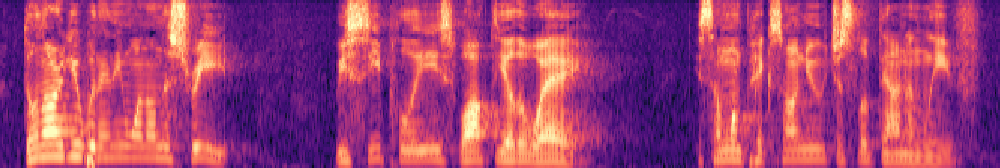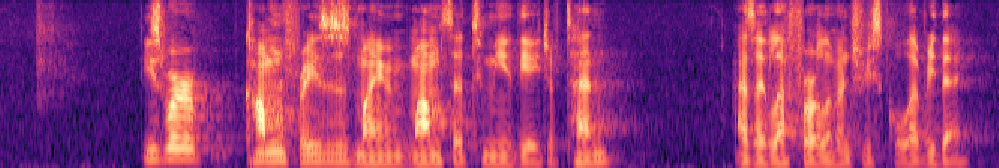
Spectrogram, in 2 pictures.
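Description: Speaking at a fairly quick pace with long, frequent pauses, a man uses a fairly high pitch and lively intonation. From China, raised in New York. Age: 20s. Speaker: engineering graduate, DACA recipient. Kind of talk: personal storytelling. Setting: stage with audience. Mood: warm, lightly smiling. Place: hall. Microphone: handheld.

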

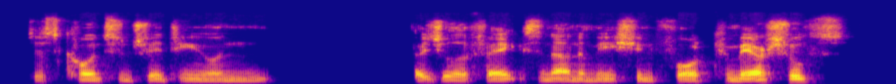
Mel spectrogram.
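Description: A man's very deep, low voice with a dark, mellow tone, dry and close with no echo, over a quiet background. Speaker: creative industry executive. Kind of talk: panel discussion. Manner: hesitant, repeats words.

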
